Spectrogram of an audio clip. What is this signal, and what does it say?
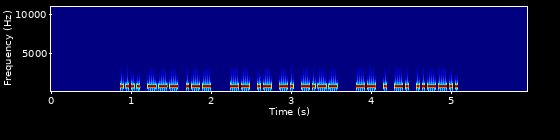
Morse code, heard as a keyed tone, about 36 wpm, 700 Hz. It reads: HOW MANY MEN?
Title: Sentences from Top 1000 Words - Review Part 1 - 35wpm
